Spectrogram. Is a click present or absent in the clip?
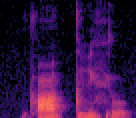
absent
